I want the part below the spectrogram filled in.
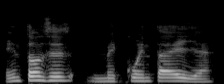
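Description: A man's voice: on the high side, slow pace, darkish tone, muffled recording. A man with a Mexican Spanish accent, co-hosting a casual podcast chat and telling a ghost story with slang and laughter. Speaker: podcast co-host.

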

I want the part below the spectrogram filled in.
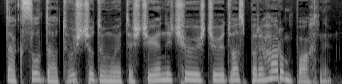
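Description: A woman's voice: mid-range voice, fast talker, mellow, no echo, clean studio sound, lightly acted. A woman playing a night-shift nurse who firmly scolds and lectures a soldier. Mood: stern. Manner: firm, scolding, matter-of-fact. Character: strict night-shift nurse, commanding, caring.

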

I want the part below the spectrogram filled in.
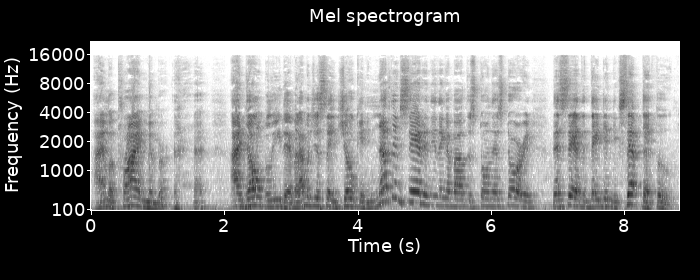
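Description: A man hosts a casual talk show but turns preachy, building up to emphatic repeats to drive his points home. His voice is on the high side, animated, pushed and bright, at a moderate pace, recorded in an echoey room.

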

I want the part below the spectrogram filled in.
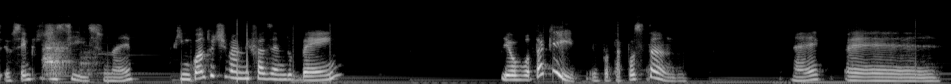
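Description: Woman chatting alone on her podcast, thoughtful, loose, kinda dull lo-fi sound. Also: medium pitch. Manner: casual, reflective, many fillers. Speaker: podcast host. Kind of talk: solo podcast chat.

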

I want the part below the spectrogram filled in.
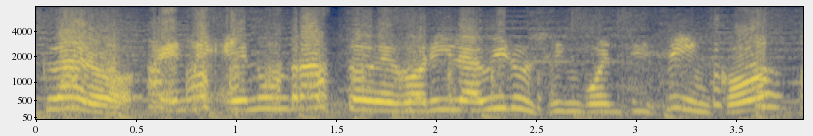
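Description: A radio host and humorist with a Rioplatense Spanish accent delivers a satirical monologue full of mocking, sarcastic, rapid-fire jokes. His voice is extremely high-pitched, and music plays in the background.

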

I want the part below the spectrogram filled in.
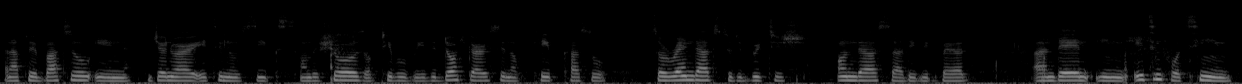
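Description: A woman hosting a casual talk show, reading historical dates and then discussing them in a relaxed way. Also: lowish voice, moderate pace. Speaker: host. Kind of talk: casual radio history chat.

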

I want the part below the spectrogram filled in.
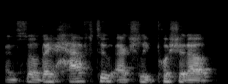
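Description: A man of Egyptian background who was raised abroad appears as a guest on a conversational podcast interview, where he is the founder of a data platform. He explains his data work earnestly, repeating his main points and restarting often. His voice is fairly low, a little fast and fairly bright in tone, with a husky quality.

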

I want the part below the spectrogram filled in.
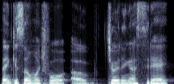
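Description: Hesitant South African podcast host. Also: male voice, medium pitch, moderate pace, warm tone, smooth. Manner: hesitant, full of ums and likes, searching for words. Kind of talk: casual interview chat.

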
